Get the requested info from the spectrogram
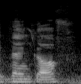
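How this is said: The name is pronounced the British way. "in London they say Van Gogh"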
